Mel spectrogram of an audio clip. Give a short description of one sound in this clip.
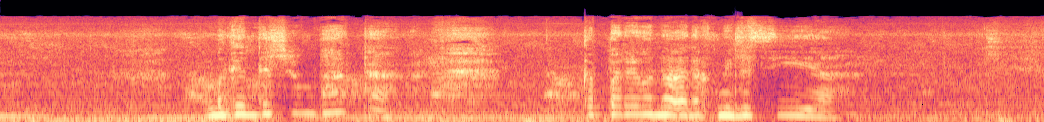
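A second woman talks with animation, close by.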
